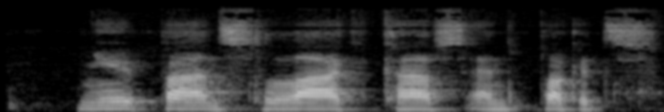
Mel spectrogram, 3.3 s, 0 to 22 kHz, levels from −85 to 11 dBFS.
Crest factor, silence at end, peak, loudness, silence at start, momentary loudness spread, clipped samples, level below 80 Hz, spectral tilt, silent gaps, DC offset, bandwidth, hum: 18 dB; 0.05 s; -2 dBFS; -19 LUFS; 0.4 s; 12 LU; under 0.1%; -62 dBFS; -4 dB/octave; none; under 0.1%; 16.5 kHz; none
